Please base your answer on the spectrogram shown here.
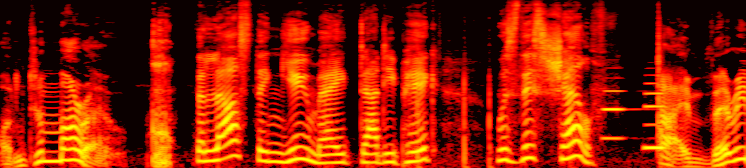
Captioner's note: snorts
